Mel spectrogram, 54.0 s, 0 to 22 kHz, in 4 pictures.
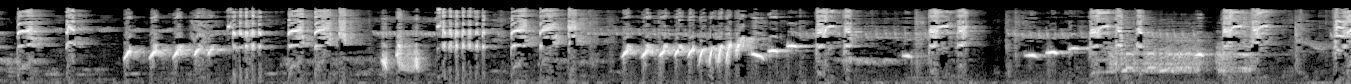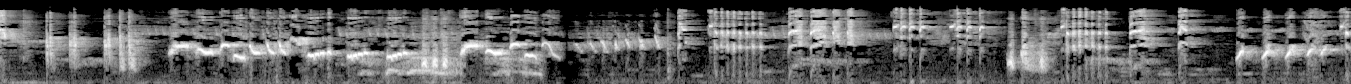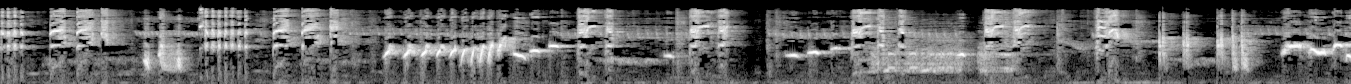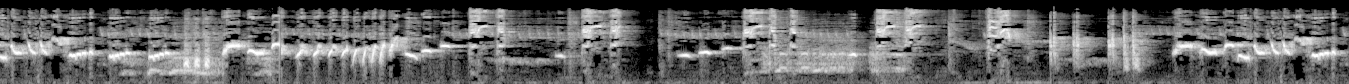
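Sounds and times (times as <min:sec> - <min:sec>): songbird singing trills and whistles: 0:00.0 - 0:54.0.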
